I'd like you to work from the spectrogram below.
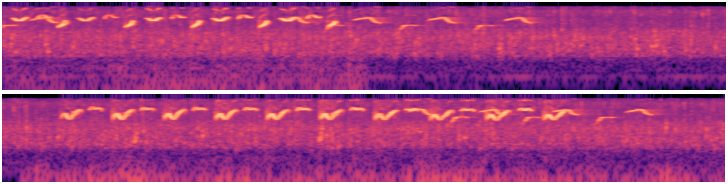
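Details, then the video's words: Cinereous tit singing vigorously, in two bursts of high, thin, quick whistled notes. Each note slurs up and then down, and the phrases repeat rapidly with a short quieter gap in the middle. A faint low rumble sits underneath. "GELATIK BATU GACOR DURASI PANJANG MASTERAN SUARA BURUNG KECIL"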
